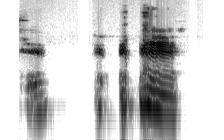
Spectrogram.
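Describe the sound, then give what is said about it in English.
A fairly loud throat clearing: a few rough, gravelly bursts, then a longer voiced rasp lasting about half a second, with nothing else going on around it. “I had to clear my throat there.”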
